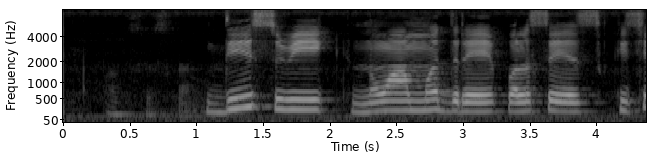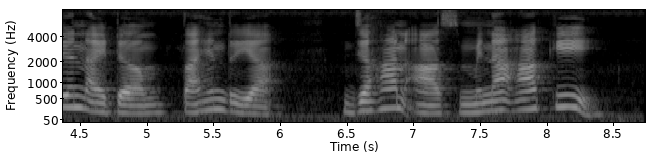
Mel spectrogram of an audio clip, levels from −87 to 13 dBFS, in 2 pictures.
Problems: constant background noise, echo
